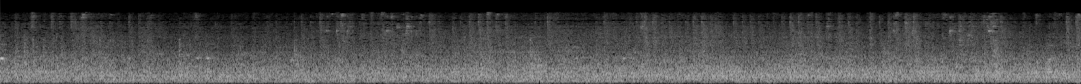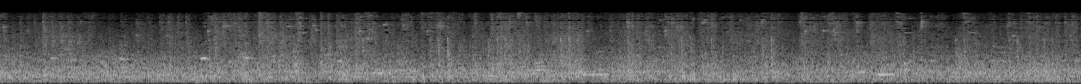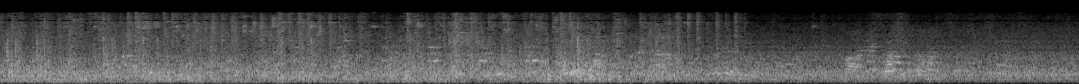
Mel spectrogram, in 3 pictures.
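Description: Cabin noise of a King Long KLQ6116G city bus under way: the engine and road noise run steadily, with many small rattles and clicks from the body and fittings.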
